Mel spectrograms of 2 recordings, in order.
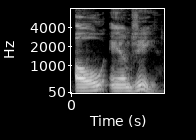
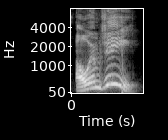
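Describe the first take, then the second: First: Slow, spelled-out OMG; slow, measured raving; drawn-out OMG. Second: High, loud, emphatic OMG; loud high-pitched enthusiasm; excited OMG. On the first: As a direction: savour each letter, stretching it out. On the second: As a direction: burst out raving, letter by letter. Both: Real, not acted. Raving about Costco muffins.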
